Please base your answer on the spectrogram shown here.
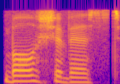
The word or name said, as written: Bolshevist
